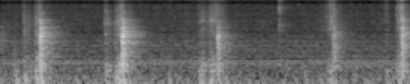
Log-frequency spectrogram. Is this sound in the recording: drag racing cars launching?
no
